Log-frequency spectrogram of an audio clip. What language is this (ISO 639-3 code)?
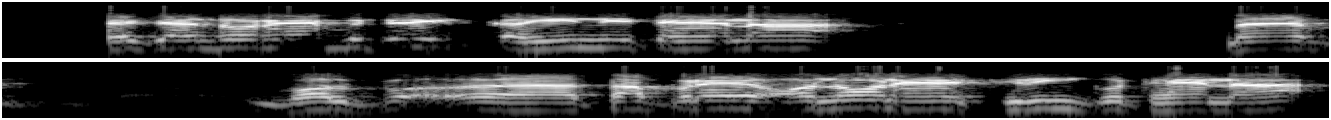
sat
